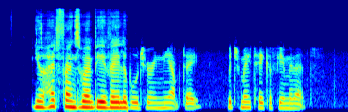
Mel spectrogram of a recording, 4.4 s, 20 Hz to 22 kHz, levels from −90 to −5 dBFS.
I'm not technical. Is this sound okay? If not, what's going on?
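No. Throughout, the speech sounds rough and grainy, most likely from low-delay AAC compression, the kind used in video calls, which squeezes the sound hard and keeps delay low.

From 1.59 s to the end, the sound abruptly turns duller and quieter, with new background noise. This likely comes from the input switching to a poorer device, which drops everything above 3.8 kHz.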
